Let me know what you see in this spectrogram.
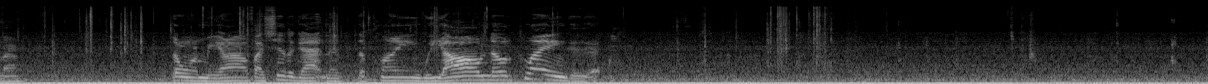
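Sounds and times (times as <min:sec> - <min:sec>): vehicle engine idling: 0:00.0 - 0:12.0
sandwich wrapper crackling: 0:00.2 - 0:04.3, 0:06.8 - 0:09.0
chewing: 0:06.7 - 0:12.0.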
